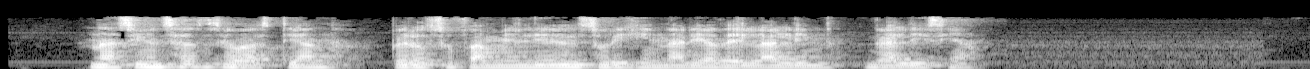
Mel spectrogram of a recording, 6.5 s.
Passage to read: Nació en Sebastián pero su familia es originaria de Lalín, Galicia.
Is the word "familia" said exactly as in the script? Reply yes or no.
yes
